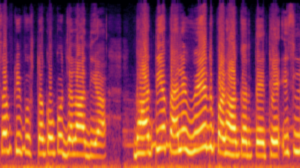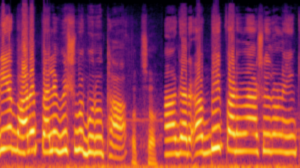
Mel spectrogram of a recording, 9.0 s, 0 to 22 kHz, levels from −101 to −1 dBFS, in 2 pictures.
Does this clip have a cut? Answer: yes; 2 cuts; at 2.0 s, 6.9 s

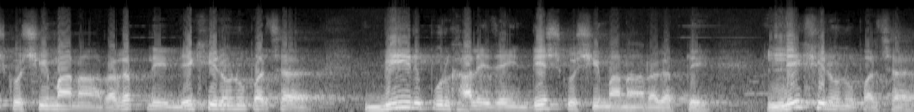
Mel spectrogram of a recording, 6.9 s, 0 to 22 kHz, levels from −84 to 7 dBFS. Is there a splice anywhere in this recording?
no; 0 cuts

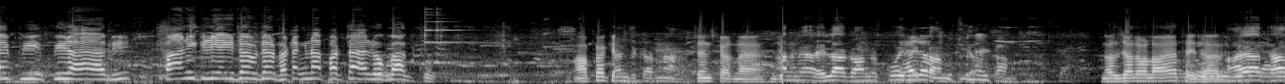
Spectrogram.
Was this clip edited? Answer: no; 0 cuts

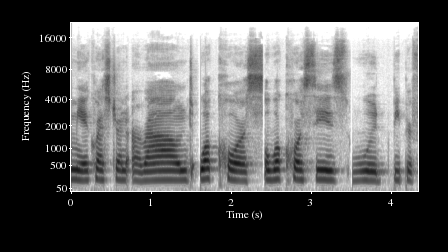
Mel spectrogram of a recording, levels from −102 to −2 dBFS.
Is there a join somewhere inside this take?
yes; 3 cuts; at 1.5 s, 2.3 s, 3.5 s

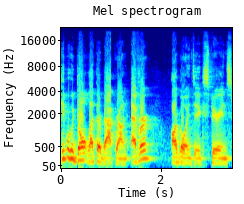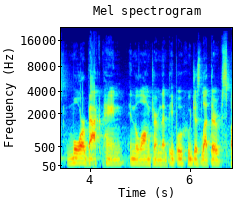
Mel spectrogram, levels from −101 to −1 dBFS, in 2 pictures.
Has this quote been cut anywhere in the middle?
no; 0 cuts

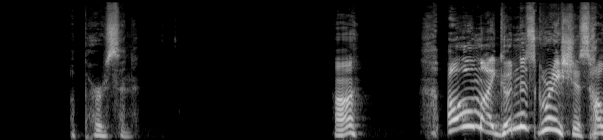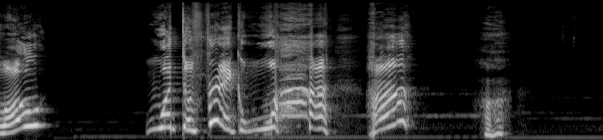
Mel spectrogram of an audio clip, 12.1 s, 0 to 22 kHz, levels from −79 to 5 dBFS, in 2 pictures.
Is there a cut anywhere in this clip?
no; 0 cuts

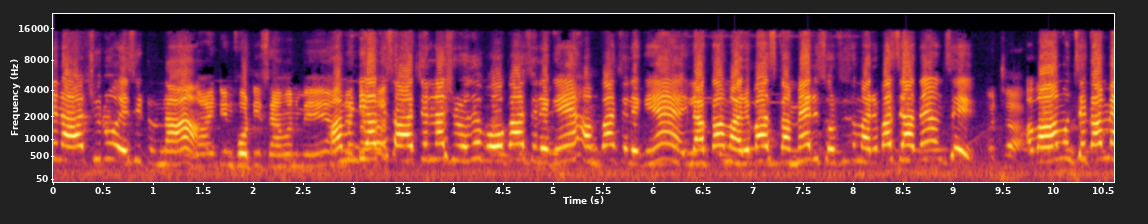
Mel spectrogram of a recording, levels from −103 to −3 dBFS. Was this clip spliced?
no; 0 cuts

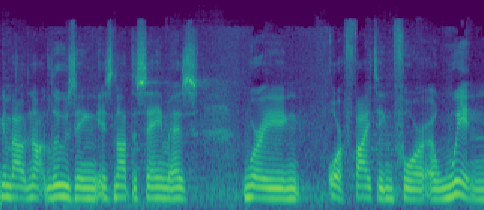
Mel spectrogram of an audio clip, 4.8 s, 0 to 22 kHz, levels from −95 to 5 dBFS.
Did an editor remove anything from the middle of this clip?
no; 0 cuts

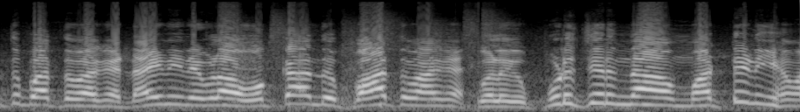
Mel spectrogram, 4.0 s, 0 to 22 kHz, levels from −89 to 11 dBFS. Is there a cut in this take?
yes; 1 cut; at 2.4 s

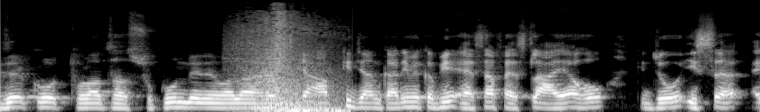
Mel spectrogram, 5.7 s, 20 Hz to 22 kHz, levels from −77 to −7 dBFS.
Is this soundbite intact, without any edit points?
no; 1 cut; at 2.2 s

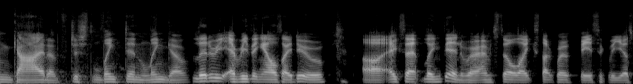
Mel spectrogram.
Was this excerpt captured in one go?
no; 1 cut; at 1.9 s

